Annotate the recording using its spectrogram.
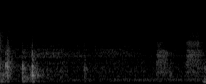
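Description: Faint handling sounds as a small titanium-handled folding knife is lifted out of its presentation box insert, with a few soft clicks in the first half-second.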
